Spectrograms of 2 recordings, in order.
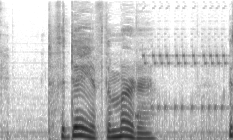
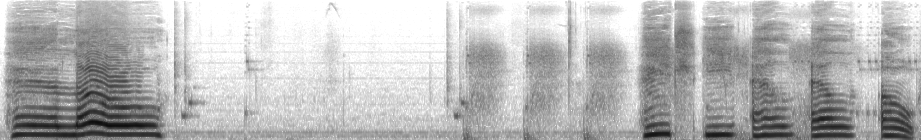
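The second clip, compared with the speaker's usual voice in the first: loud calling out; 3 semitones higher, 8 dB louder, much slower than usual. Acted. Maya shouting at the rude woman to get her attention. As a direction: shout each letter, slowly and loudly.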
